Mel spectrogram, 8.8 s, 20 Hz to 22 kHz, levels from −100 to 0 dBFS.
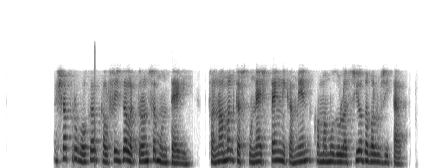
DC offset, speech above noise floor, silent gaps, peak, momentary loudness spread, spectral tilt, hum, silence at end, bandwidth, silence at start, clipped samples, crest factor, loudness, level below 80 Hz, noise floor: under 0.1%; over 73 dB; 4.01-4.17 s; -2 dBFS; 7 LU; -9.5 dB/octave; none; 0.7 s; 4.2 kHz; 1.1 s; under 0.1%; 16 dB; -18 LUFS; -58 dBFS; under -90 dBFS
